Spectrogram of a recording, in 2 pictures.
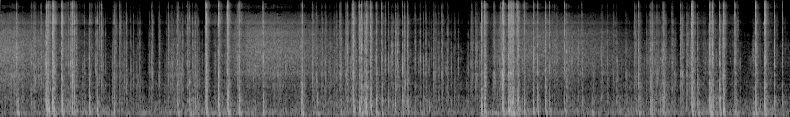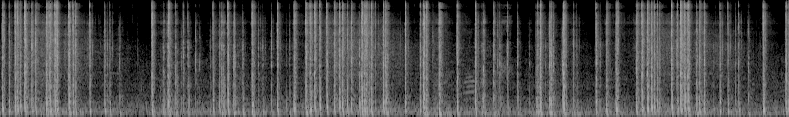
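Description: Aerial fireworks shells bursting in rapid succession, a dense, continuous barrage of bangs and crackling.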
